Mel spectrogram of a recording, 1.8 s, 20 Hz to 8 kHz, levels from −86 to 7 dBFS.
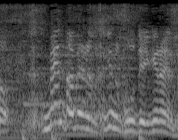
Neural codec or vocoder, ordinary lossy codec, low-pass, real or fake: none; Opus, 64 kbps; 7.2 kHz; real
